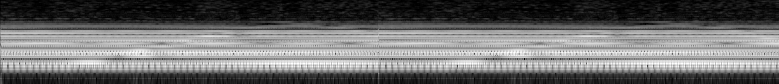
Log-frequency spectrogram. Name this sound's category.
Music > Solo instrument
